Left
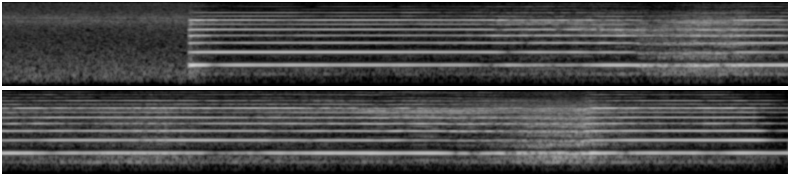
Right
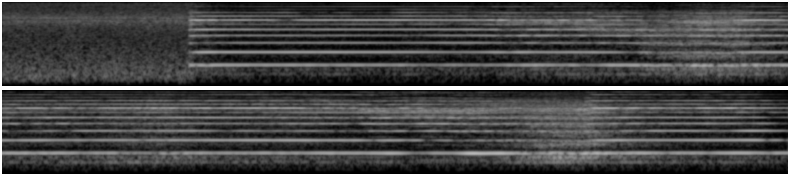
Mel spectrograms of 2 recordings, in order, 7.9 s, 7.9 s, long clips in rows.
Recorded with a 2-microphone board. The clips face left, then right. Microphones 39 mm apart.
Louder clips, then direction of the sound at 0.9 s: Left 7 dB; 60° left (ahead or behind).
